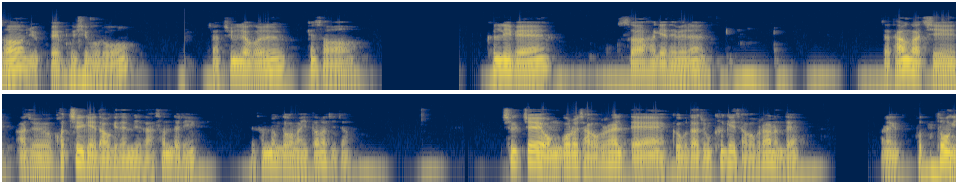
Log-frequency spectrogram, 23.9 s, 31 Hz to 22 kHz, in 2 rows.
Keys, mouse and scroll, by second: 0.0-1.3 typing, 2.7 1, 5.5 click, 6.0 click, 6.4 click, 7.9 click, 8.5 ctrl+c, 8.8 click, 9.2 ctrl+v, 18.1 ctrl+n, 19.1 click, 23.1-23.8 typing.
